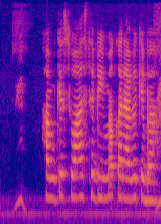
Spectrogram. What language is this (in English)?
Bhojpuri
